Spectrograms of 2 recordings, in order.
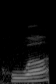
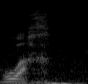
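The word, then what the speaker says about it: רוח: gens qui connaissent disent roi si on veut si on voulait vraiment prononcer on dirait Rouart on va prononcer comme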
